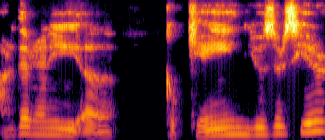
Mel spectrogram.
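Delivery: speaking quietly. Leaning closer in character to ask the others something: lowered voice. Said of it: "I get closer and lower my voice".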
